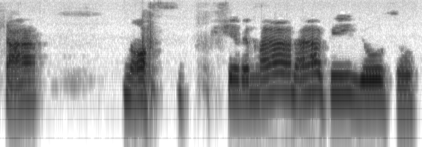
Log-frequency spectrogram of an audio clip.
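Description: A middle-aged woman with a Brazilian accent hosting a casual product review vlog, announcing her phrases deliberately, on a phone-like recording. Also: medium pitch, husky, dry recording. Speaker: YouTube channel host. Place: small tiled room at home, indoors. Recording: phone-like, band-limited sound.

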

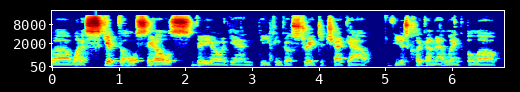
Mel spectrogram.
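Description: Low-voiced guy rambling a product review at his desk cam, lots of ums, roomy echo. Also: creaky. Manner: relaxed, chatty, many fillers and restarts. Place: small indoor room. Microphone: webcam at desk. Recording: echoey room.

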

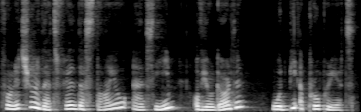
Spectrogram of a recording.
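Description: Slow, dark-toned woman narrator. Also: fairly high pitch, husky. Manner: measured, even list-reading delivery. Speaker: narrator of a garden design slideshow. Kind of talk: scripted voice-over narration.

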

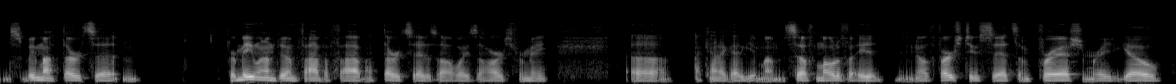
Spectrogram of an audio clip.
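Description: A man vlogging at the gym, explaining his training between sets in a plain, halting way with lots of fillers. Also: deep voice, completely flat delivery, creaky, mellow, dry recording, highs cut off. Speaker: fitness vlogger. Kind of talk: casual talk to camera between lifting sets.

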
